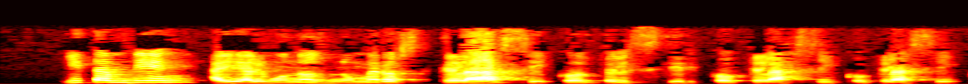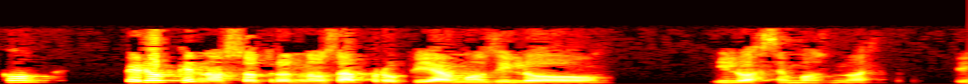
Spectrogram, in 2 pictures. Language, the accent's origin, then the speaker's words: Spanish; Ecuador; ella es chilena, yo soy ecuatoriano. En el 2010, me parece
